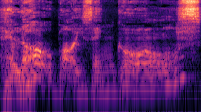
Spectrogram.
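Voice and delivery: bad horror-host voice, creaky, slow, croaked, "girls" stretched. Announcing an award winner, greeting everyone with a bad Crypt Keeper impression. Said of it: "I apologize for my terrible imitation".

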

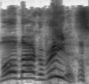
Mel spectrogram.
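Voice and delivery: booming, loud, shrill, high, demanding shout. Retelling a comedy bit about Al Pacino wanting margaritas: Al Pacino voice. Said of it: "in a Pacino voice".

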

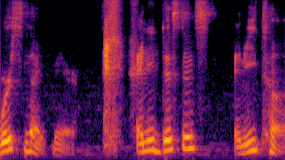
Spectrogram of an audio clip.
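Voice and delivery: put-on podcast announcer voice. Asked to go ahead and read a line for the podcast, trying a podcast voice. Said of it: "Is that like a good podcast voice?".

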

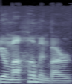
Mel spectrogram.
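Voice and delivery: put-on Southern accent. Quoting a movie line after praising an actor's accent: Nicolas Cage southern accent. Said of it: "I just like his southern accent".

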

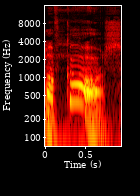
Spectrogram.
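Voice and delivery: very high-pitched movie-villain voice. Chatting with co-hosts, answering with a Bane impression. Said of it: "That was my Bane impression".

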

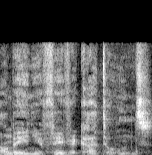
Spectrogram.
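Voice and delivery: menacing, sinister, threatening. Joking about quitting the podcast to be a voice actor, the host says goodbye, menacing. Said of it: "that sounded menacing".

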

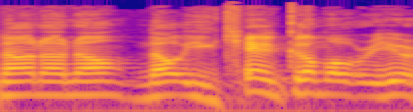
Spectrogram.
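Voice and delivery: usual speaking voice

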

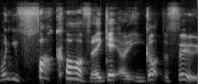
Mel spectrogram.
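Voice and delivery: put-on yelling. Recalling yelling at people filming themselves giving food to a homeless person: retelling shouting at someone. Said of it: "I was shouting at them".

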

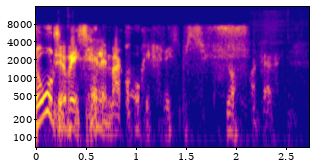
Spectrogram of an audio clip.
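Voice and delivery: put-on Irish accent. Recalling the Cookie Crisp cop mascot, the speaker quotes him in Officer Crumb's Irish accent. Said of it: "and then he had an Irish accent".

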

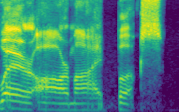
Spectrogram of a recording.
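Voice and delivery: loud, slow, drawn-out booming voice.

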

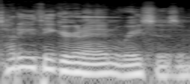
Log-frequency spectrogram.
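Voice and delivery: plain

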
